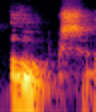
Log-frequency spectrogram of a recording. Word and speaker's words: Ochs: All right, well, the last name, because listeners can't see my name tag, is Oakes, O-C-H-S. – Yes. – And which is not pronounced Ochs. – Well, it frequently is. – Actually. I mean, people... – Yeah. Mistakenly, but yes. Oches. – Oaks.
